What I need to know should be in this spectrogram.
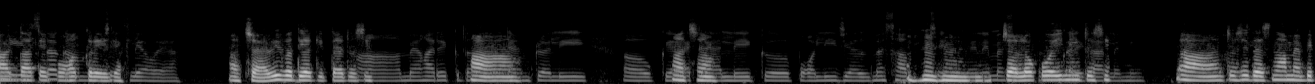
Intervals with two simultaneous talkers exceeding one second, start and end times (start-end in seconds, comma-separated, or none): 9.2-11.1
